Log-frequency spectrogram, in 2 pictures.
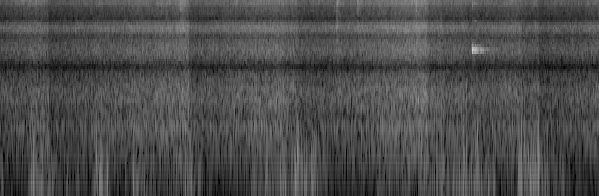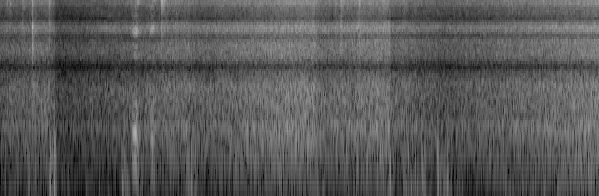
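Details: Steady, gusty wind buffets the microphone with a surf-like roar that swells and fades, a few faint knocks and a trace of distant speech, and no animal voices.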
